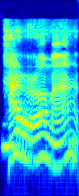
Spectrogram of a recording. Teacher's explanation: Az-zakaro ini harroma, roknya dibaca double, ada tasdidnya, ditekan dan ditahan biar tampak double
